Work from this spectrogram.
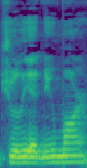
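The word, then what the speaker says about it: Julie Newmar: Julia Newmar, is that how you say her name?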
